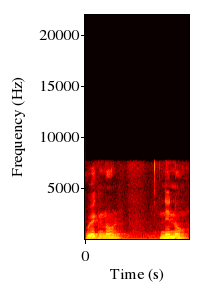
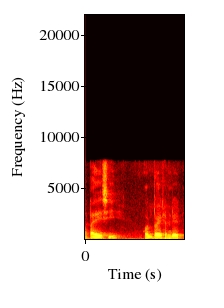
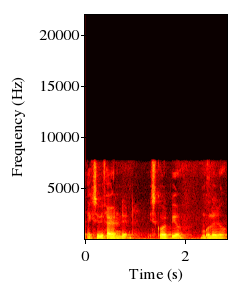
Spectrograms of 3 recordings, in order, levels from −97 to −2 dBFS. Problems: none marked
